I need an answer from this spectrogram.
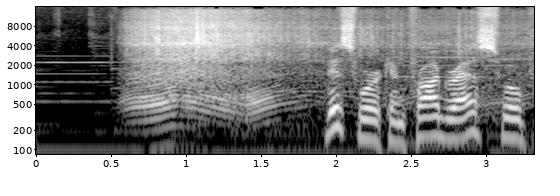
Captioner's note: chainsaw revs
